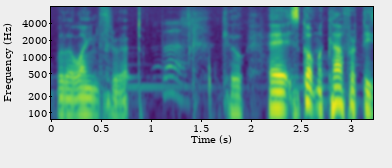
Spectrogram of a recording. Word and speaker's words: Bø: I went to a place called Bø. Bø? Yeah. Which is brilliant. Amazing trains. Trains. Yeah. Okay. Bø trains. And it's spelt B-O with a line through it. Bø.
